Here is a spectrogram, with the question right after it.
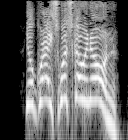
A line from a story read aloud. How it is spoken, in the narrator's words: one of them called out to the Duke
